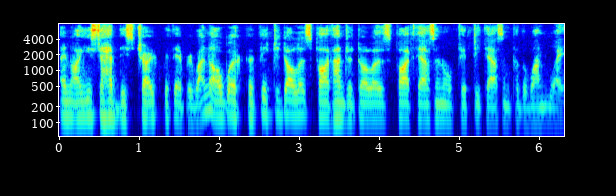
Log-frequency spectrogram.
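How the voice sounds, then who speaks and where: A man with an Australian accent speaks at a medium pitch, the sound dry and close with no echo. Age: 60s. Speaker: choreographer and cookie business owner. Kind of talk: casual interview chat.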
